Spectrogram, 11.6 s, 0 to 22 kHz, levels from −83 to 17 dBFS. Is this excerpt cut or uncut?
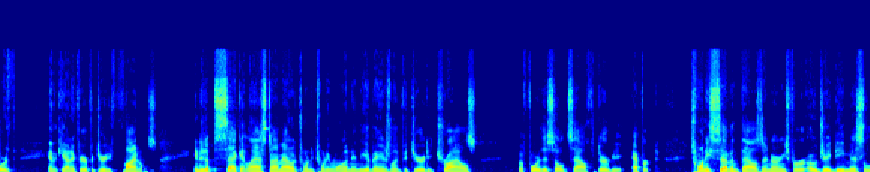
uncut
